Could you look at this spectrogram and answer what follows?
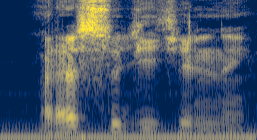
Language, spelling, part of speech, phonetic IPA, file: Russian, рассудительный, adjective, [rəsːʊˈdʲitʲɪlʲnɨj], Ru-рассудительный.ogg
- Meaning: level-headed, rational, reasonable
